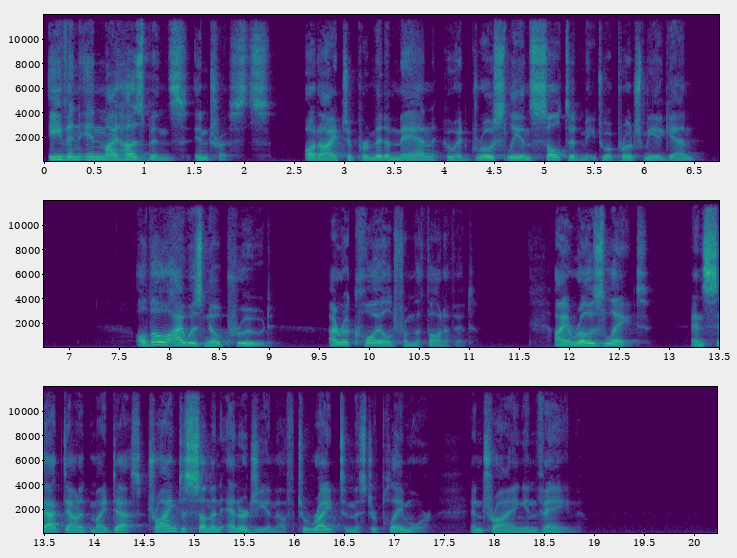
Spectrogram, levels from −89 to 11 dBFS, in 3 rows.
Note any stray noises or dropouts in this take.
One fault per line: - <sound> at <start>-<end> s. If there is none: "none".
none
